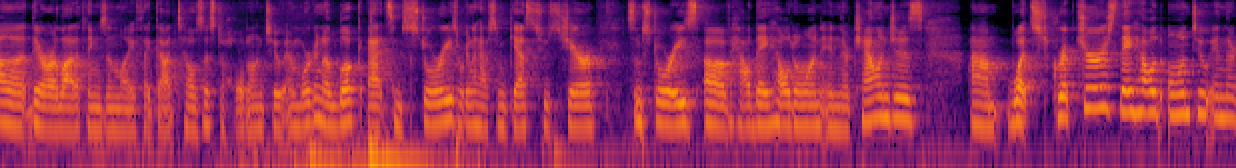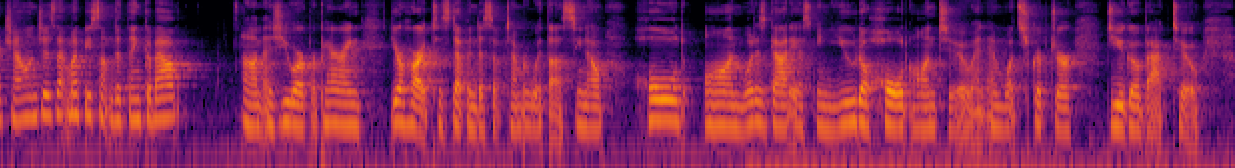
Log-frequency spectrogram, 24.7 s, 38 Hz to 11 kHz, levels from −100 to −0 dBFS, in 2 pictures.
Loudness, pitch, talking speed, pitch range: -33 LUFS, 165 Hz, 230 wpm, 155-190 Hz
